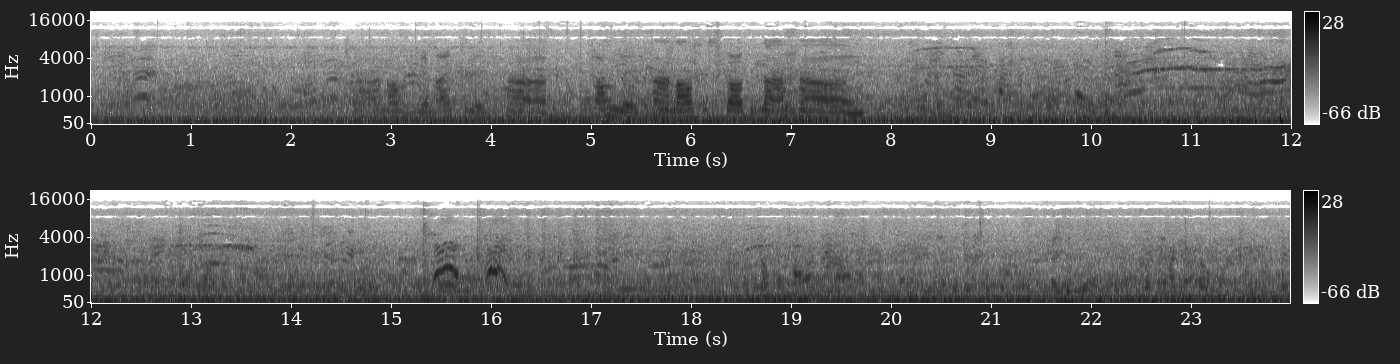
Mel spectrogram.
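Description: A large crowd chatters outdoors all around.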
